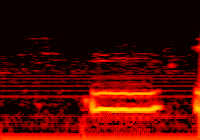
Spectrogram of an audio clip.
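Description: A woman's drawn-out hesitation sound, a hummed 'mmm' held on one flat pitch for under a second, in a pause between sentences. The start of her next word follows right at the end.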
